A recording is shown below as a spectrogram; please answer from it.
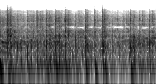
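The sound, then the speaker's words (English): Gunfire from several guns at a shooting spot rattles as a dense, loud stream of sharp overlapping cracks and bangs, continuous and irregular throughout. “You can hear the guns in the background”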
